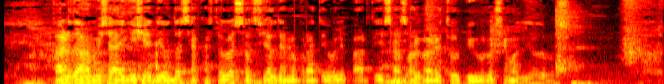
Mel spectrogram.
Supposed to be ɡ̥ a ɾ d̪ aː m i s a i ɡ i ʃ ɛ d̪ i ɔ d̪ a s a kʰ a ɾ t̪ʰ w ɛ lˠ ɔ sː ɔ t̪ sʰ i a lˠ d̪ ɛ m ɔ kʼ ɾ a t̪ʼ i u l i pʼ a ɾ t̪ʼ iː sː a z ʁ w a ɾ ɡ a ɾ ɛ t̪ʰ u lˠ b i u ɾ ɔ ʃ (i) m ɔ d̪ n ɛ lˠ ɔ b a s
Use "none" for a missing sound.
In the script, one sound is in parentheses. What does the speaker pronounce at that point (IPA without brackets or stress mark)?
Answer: ɛ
